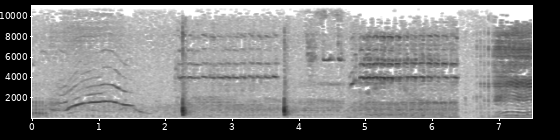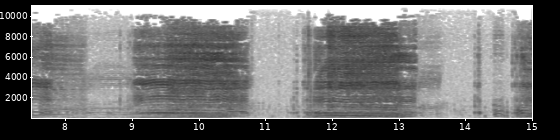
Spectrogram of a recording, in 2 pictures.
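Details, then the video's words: Belugas, called canaries of the sea, recorded underwater in the Arctic: a rising-falling whistle, sharp clicks, then long harsh bleating squeals in bursts of about two seconds. "encore les béluga aussi appelés les Canaries des mers observer uniquement au nord en Arctique"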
